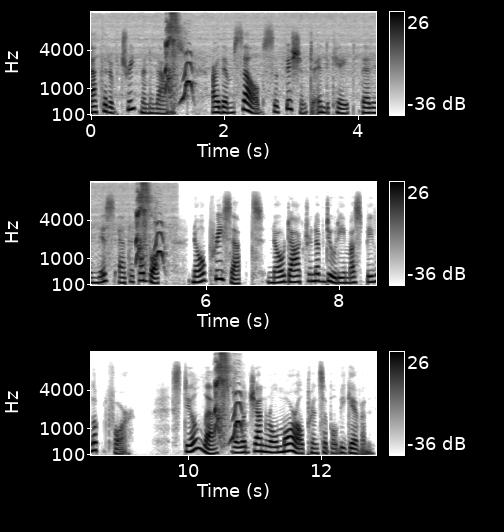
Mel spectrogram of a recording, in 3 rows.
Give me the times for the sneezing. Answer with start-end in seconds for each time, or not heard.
1.1-1.6, 4.9-5.4, 10.3-10.8.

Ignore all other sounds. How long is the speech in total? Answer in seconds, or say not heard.
13 s.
